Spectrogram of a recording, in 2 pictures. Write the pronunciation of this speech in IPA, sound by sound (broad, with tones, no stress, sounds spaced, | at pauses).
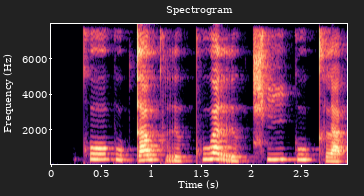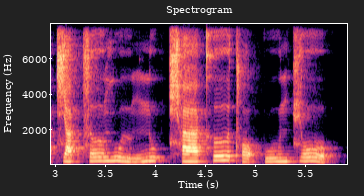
kʰ oː˦˥ k u˨˩ k̚ t a˥˩ w kʰ r ɯ˨˩ k̚ pʰ u˥˩ a̯ r ɯ˨˩ k̚ t͡ɕʰ iː˥˩ k u˥˩ ʔ kʰ l a˨˩ k̚ t͡ɕ a˨˩ k̚ s ɤː˦˥ ŋ w ɯː˩˦ ŋ n u˦˥ ʔ t͡ɕʰ aː˧ kʰ ɤː˥˩ tʰ ɔ˨˩ ʔ k w u˦˥ n t͡ɕ oː˥˩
